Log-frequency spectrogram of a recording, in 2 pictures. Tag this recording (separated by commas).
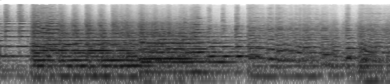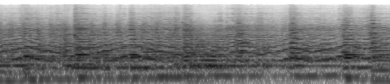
Musical instrument, Cello, fiddle, Music, Orchestra, Bowed string instrument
